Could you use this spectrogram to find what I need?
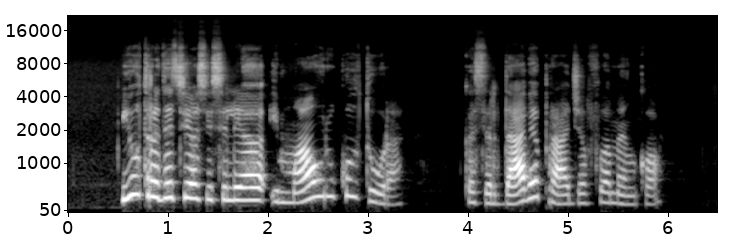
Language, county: Lithuanian, Alytus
